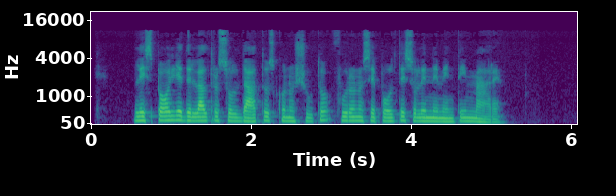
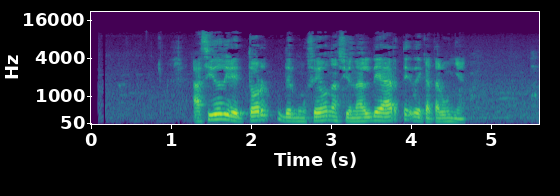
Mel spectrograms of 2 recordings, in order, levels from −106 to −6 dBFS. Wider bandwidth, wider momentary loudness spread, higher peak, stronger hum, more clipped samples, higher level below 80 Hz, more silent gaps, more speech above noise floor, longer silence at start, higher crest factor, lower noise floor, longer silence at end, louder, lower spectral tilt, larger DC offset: about the same, 11.5 kHz vs 11 kHz; second, 8 LU vs 14 LU; second, -20 dBFS vs -10 dBFS; neither; neither; first, -66 dBFS vs -78 dBFS; neither; first, 47 dB vs 36 dB; second, 0.55 s vs 1.25 s; about the same, 18 dB vs 18 dB; first, -84 dBFS vs -63 dBFS; about the same, 0.9 s vs 0.95 s; second, -38 LUFS vs -27 LUFS; about the same, -6 dB/octave vs -5 dB/octave; neither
